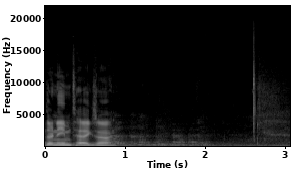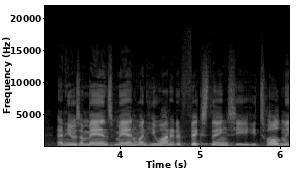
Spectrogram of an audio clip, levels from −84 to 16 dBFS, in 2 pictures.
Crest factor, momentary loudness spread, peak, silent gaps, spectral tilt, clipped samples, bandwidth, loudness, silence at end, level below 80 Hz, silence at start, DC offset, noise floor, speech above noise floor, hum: 20 dB; 19 LU; -12 dBFS; none; -4 dB/octave; under 0.1%; 16.5 kHz; -28 LUFS; 0 s; -66 dBFS; 0 s; under 0.1%; -58 dBFS; 29 dB; none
